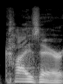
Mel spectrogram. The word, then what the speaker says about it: Caesar: Caesar and Cicero would technically be pronounced Kaiser and Cicero, but we say Caesar and Cicero because that's what everybody knows them as, and it would just be pretentious and confusing to pronounce them in their original Latin.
